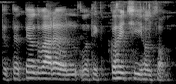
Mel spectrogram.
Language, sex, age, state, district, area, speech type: Maithili, female, 60+, Bihar, Saharsa, rural, spontaneous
